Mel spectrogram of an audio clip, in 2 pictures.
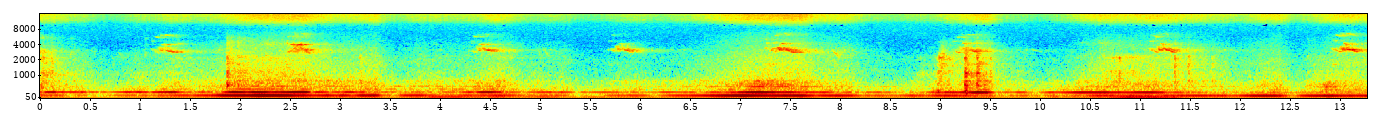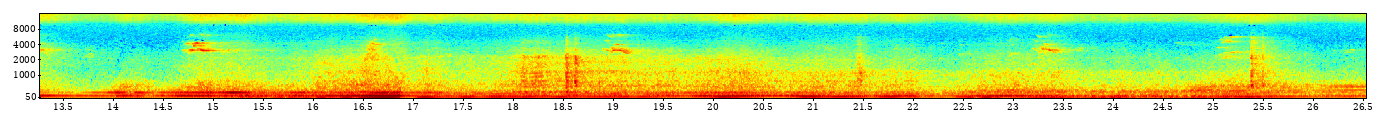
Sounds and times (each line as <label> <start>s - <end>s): cars passing 0.0s - 26.5s
plane 0.0s - 26.5s
Skateboarders 9.0s - 9.8s
Skateboarders 15.8s - 23.2s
